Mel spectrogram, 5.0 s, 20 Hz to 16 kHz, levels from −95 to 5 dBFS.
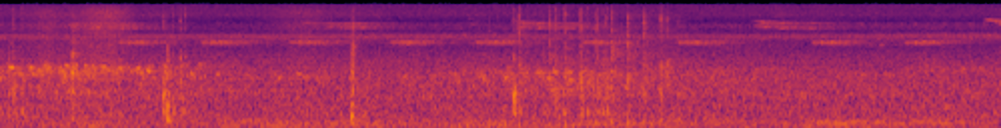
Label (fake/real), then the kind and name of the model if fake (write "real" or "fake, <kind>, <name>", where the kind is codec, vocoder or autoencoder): real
